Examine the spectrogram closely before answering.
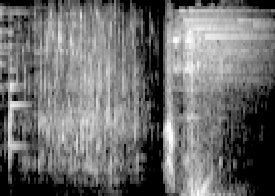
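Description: Tea pours from a teapot into a cup.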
